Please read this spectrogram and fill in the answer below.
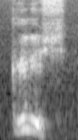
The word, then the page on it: kümüs: Xyzyl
